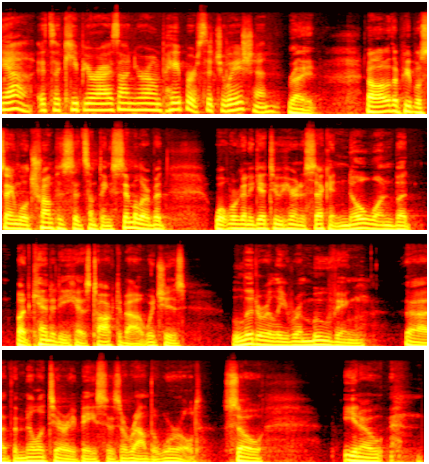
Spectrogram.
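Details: Adult male speaker; ordinary speech.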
